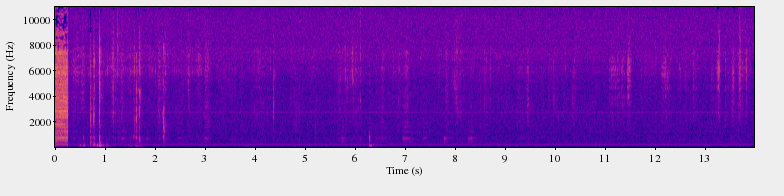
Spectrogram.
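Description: A heat gun cuts off just as it begins, followed by quiet handling of a small steel revolver part: a few knocks early on, one thump about six seconds in, and faint dabbing and rubbing as cold bluing is applied with an applicator pad.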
